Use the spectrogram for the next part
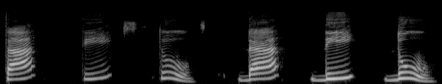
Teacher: Kalau ta dengan dal sama posisi lidahnya ya, karena dia sama-sama huruf tipis. Makhraj ujung lidah sama huruf ta dengan dal yaitu ujung lidah bertemu dengan atau menempel dengan gusi tempat tumbuh gigi seri atas. · Makhraj ujung lidah sama huruf ta dengan dal yaitu ujung lidah bertemu dengan atau menempel dengan gusi tempat tumbuh gigi seri atas. Lalu pangkal lidahnya tidak na tidak naik.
